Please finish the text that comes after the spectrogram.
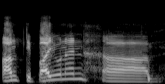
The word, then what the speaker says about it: Antti Pajunen: 45 minutes to go so my name is auntie by Onan don't even try to pronounce that name if you're not finish that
